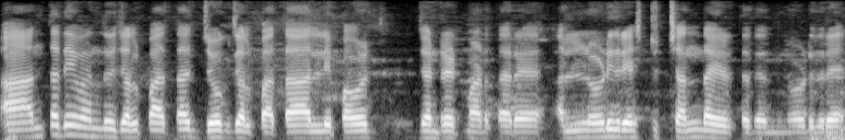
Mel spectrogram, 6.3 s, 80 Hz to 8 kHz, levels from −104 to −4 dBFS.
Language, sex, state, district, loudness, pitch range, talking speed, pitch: Kannada, male, Karnataka, Dharwad, -16 LUFS, 135-155 Hz, 160 wpm, 145 Hz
